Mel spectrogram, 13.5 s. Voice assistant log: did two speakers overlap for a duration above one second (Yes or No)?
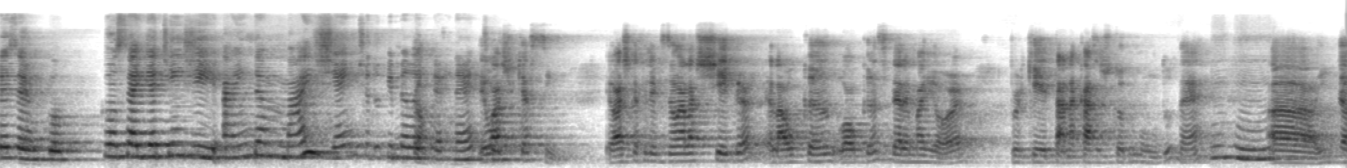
No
